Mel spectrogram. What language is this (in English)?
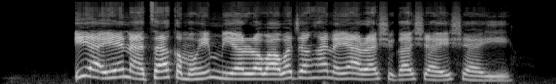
Hausa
